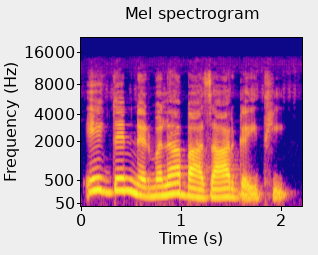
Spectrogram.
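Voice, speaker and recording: A woman's voice: fairly low pitch, sing-song, measured pace, creaky, a little mellow. A woman narrating a scripted moral story as a storyteller.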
